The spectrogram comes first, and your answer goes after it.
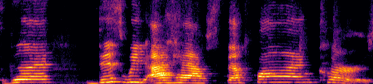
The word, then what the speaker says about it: Stephane Clerge: this week i have stefan clerge did i say that right yes you did thank you so sophisticated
